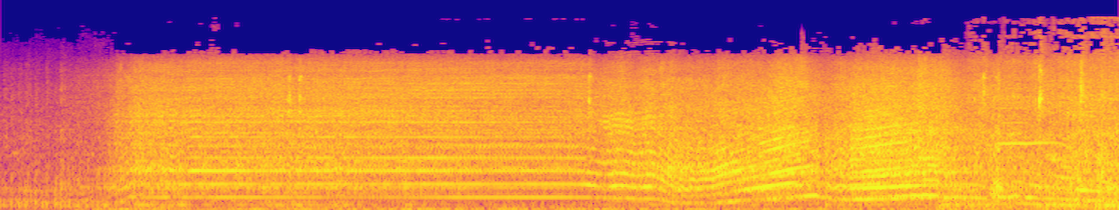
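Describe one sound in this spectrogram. A second rally car approaches with its engine revving and roaring.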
